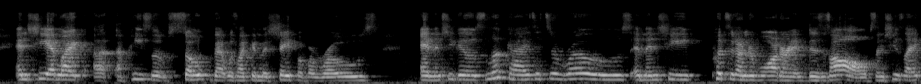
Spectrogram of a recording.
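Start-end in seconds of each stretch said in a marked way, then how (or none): 4.9-6.3 put-on babyish talk, slow. Describing a woman in a video who talks in a baby voice, imitating her baby voice. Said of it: "she like speaks in like a baby voice".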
